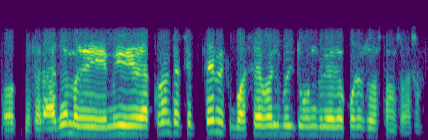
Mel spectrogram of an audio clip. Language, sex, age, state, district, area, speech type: Telugu, male, 60+, Andhra Pradesh, Vizianagaram, rural, conversation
